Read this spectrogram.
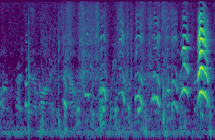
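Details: Great Dane puppies sixteen days old, a litter together, giving soft overlapping squeaks and whines that swell into a louder high cry near the end, with a faint low hum underneath.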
